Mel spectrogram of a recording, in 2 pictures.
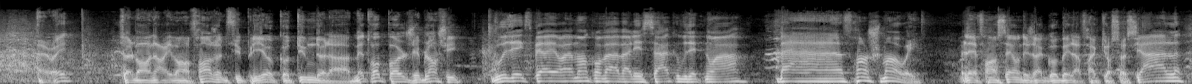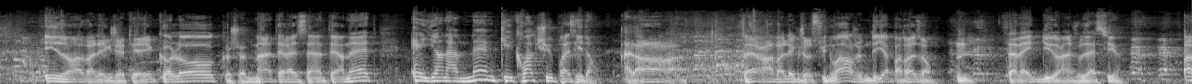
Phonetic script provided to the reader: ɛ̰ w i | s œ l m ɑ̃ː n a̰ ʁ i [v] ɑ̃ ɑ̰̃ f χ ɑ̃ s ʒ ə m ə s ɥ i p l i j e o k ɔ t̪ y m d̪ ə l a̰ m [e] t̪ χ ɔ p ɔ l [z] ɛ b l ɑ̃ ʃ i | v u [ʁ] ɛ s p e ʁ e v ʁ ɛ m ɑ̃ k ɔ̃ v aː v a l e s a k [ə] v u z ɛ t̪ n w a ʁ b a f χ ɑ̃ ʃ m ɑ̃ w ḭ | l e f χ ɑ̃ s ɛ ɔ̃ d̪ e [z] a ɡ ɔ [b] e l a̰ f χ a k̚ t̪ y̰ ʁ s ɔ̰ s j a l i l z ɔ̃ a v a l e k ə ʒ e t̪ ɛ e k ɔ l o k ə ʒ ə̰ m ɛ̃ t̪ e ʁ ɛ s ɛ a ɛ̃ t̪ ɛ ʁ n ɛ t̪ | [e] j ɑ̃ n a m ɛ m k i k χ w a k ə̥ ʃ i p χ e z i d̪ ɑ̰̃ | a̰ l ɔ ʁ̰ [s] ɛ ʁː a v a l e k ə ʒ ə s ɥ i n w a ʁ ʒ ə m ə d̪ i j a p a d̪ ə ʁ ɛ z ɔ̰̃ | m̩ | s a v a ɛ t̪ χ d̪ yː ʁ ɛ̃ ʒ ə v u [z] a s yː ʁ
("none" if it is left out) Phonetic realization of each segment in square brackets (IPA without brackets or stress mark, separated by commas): v, e, ʒ, z, ə, ʒ, b, e, f, z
